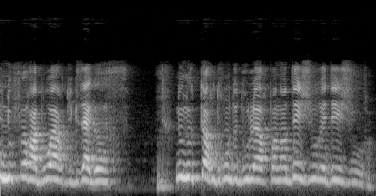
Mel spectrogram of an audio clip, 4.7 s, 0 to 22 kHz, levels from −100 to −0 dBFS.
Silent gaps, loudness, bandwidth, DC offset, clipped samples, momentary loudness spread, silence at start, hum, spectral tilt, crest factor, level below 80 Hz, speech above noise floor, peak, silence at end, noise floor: none; -25 LUFS; 7 kHz; under 0.1%; under 0.1%; 10 LU; 0 s; none; -4.5 dB/octave; 18 dB; -80 dBFS; 20 dB; -6 dBFS; 0.05 s; -45 dBFS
